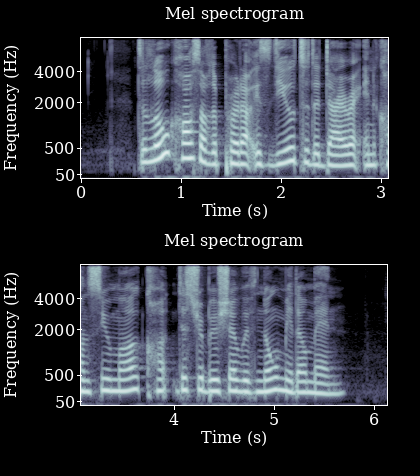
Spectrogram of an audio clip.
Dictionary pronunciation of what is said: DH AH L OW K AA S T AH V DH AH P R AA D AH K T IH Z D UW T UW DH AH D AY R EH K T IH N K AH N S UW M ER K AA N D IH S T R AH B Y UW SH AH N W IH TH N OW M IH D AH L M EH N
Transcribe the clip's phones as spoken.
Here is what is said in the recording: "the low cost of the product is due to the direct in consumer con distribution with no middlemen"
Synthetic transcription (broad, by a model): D AH L OW K AA S AH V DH AH P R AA D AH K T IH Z D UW T UW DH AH D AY R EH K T IH N K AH N S UW M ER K D IH S T R AH B Y UW SH AH N W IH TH N OW M IH D AH L M EH N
